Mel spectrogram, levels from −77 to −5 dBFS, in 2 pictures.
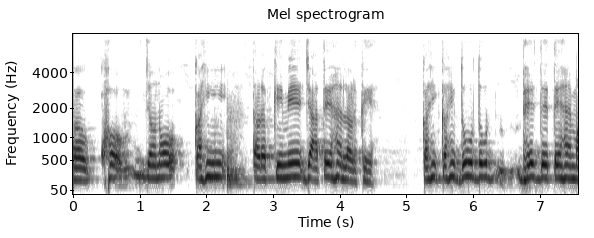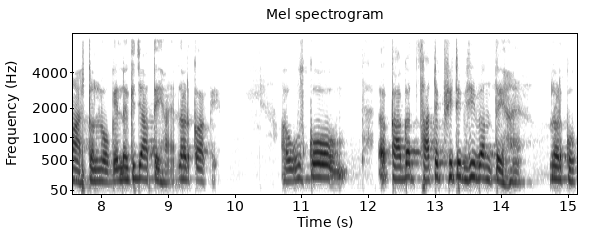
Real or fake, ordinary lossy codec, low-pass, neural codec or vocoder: real; none; 7.2 kHz; none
